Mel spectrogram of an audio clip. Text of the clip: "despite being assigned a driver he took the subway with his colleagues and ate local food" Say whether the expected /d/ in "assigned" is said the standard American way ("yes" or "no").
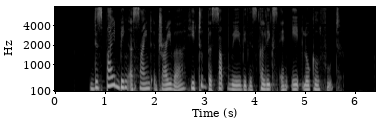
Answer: yes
